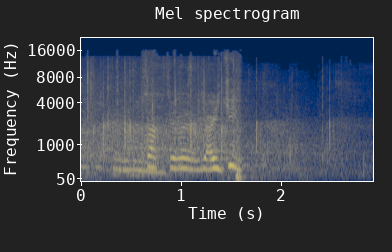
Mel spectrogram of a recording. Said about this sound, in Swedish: Vi kan fortsätta ge en applåd till Caroline.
